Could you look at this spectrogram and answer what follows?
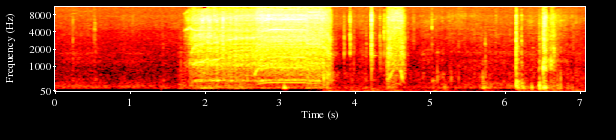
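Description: A cordless drill runs for about two seconds on a stripped steering-wheel hub bolt, spinning up and then holding a steady whine. Several short clicks and knocks follow as the drill and bolt are handled.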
